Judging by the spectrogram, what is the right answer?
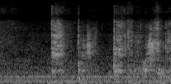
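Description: A spoon stirring banana bread batter of mashed banana and vegetable oil in a bowl, three close scraping swishes against the bowl with short pauses between.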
